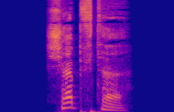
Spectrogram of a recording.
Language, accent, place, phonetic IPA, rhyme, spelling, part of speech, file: German, Germany, Berlin, [ˈʃœp͡ftə], -œp͡ftə, schöpfte, verb, De-schöpfte.ogg
- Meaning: inflection of schöpfen: 1. first/third-person singular preterite 2. first/third-person singular subjunctive II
